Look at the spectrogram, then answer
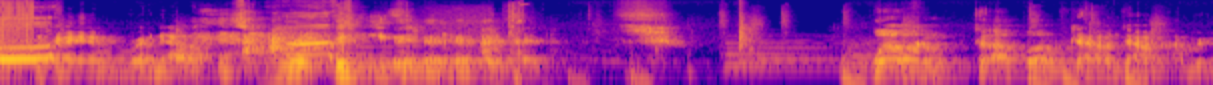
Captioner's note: laugh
